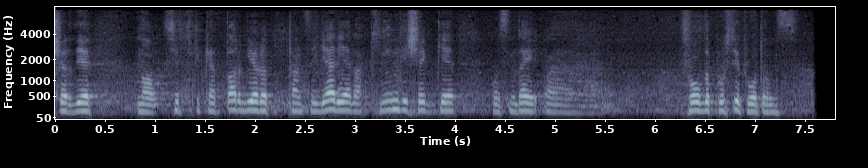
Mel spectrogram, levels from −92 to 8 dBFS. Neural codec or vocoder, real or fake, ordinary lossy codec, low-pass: codec, 16 kHz, 1.1 kbps, Voila-Tokenizer; fake; none; none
